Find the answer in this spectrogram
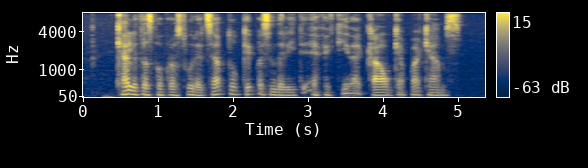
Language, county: Lithuanian, Alytus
